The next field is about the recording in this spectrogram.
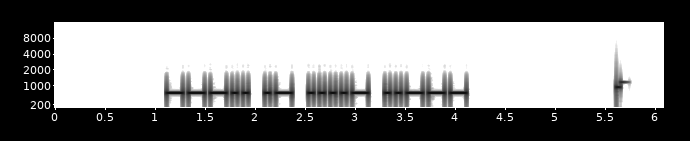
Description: Morse code, heard as a keyed tone, about 22 wpm, 700 Hz. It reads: 8A42
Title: Common Cut Numbers - 4-Digit 22wpm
